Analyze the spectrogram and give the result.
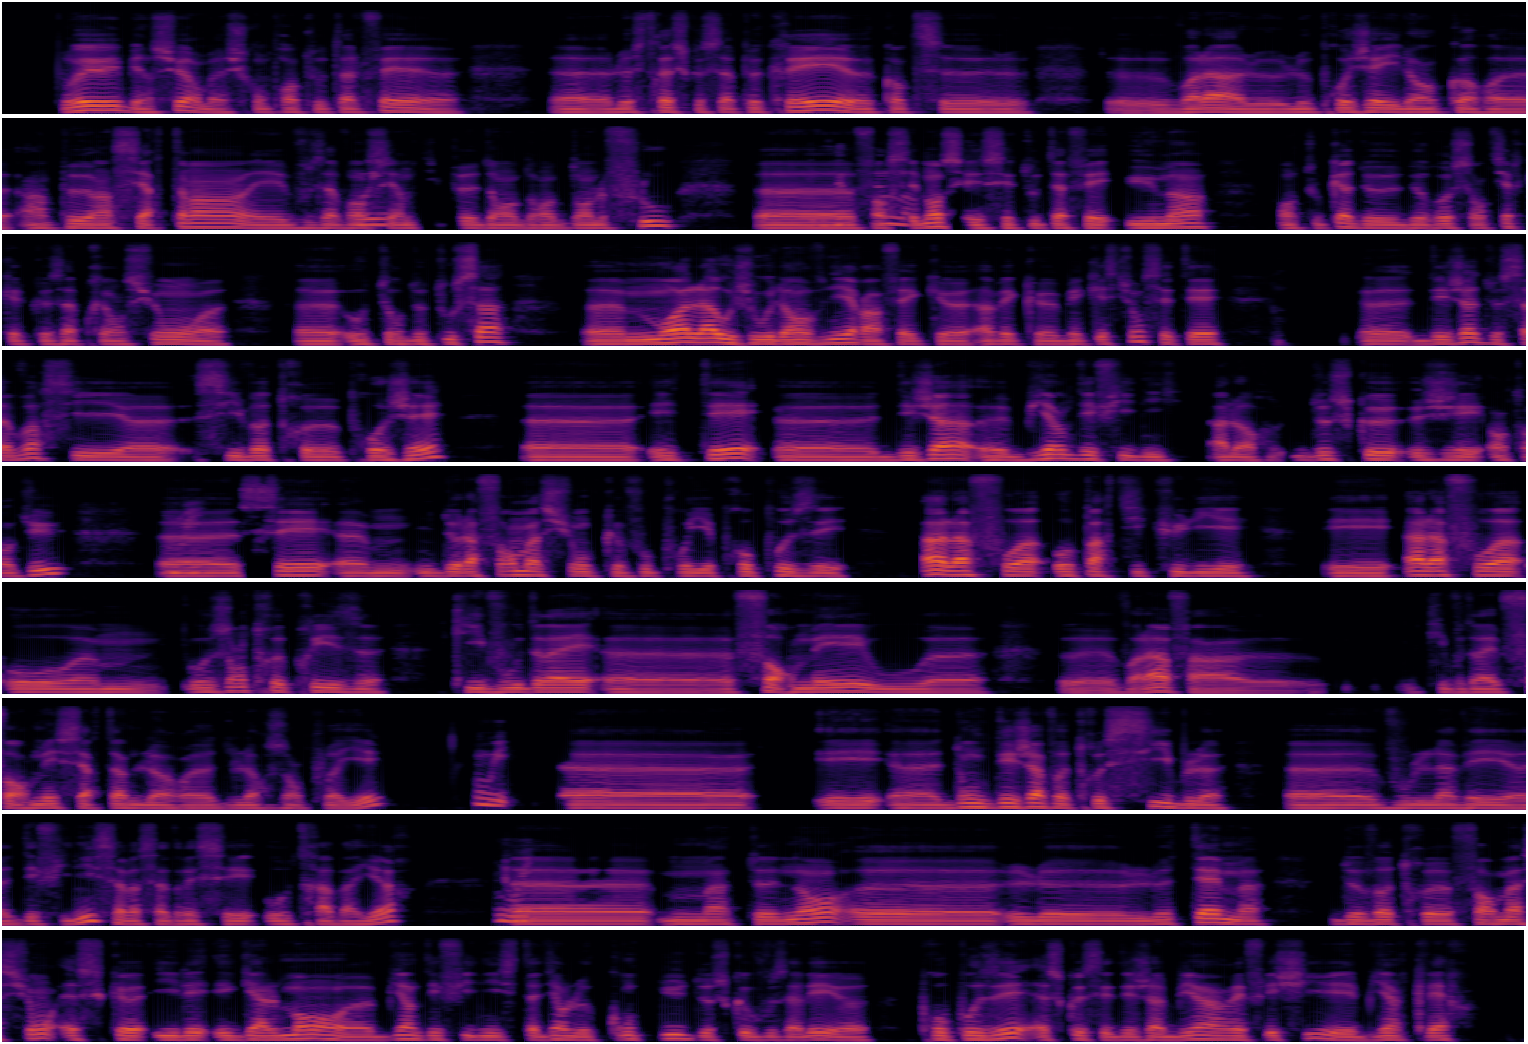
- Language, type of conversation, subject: French, advice, Comment valider rapidement si mon idée peut fonctionner ?
- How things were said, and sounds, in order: "avec" said as "afec"; drawn out: "Heu"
